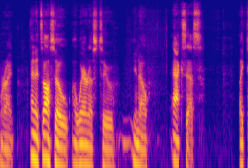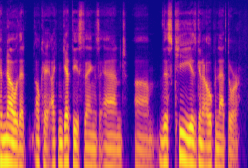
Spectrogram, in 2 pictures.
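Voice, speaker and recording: A man's ordinary speaking voice, fairly low in pitch with ordinary pitch variation, at a moderate pace, on a very clean, dry, close recording with a silent background and no echo. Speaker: podcast host. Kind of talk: casual interview.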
